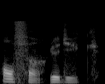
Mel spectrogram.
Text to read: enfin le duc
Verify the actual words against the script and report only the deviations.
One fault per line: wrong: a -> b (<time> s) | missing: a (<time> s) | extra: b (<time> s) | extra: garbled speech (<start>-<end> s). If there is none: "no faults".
no faults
